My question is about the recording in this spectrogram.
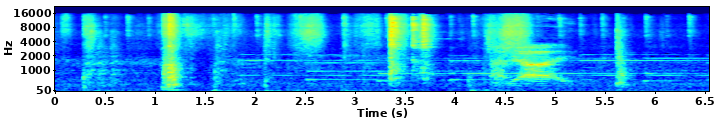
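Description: A man singing a wordless tune, with a few sharp knocks from kitchen work at the counter; the loudest knock comes about a second in.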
